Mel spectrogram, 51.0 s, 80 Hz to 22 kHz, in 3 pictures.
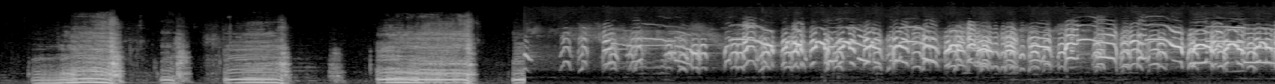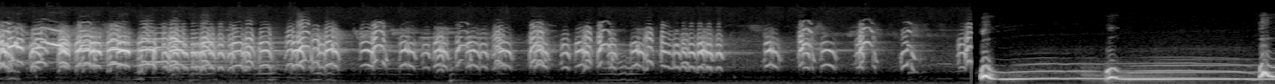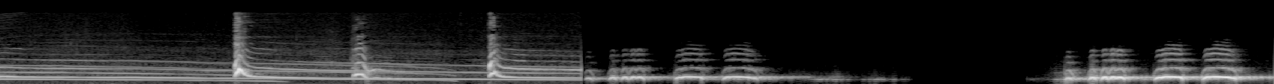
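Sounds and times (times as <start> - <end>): flock of birds calling: 7.0 - 30.0
animal howl-like call: 30.1 - 44.2.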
